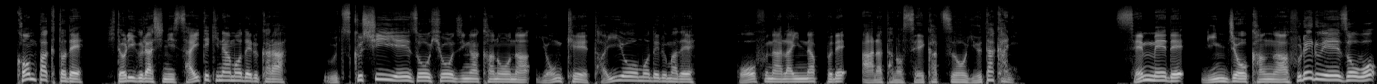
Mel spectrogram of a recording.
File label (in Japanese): ナレーション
